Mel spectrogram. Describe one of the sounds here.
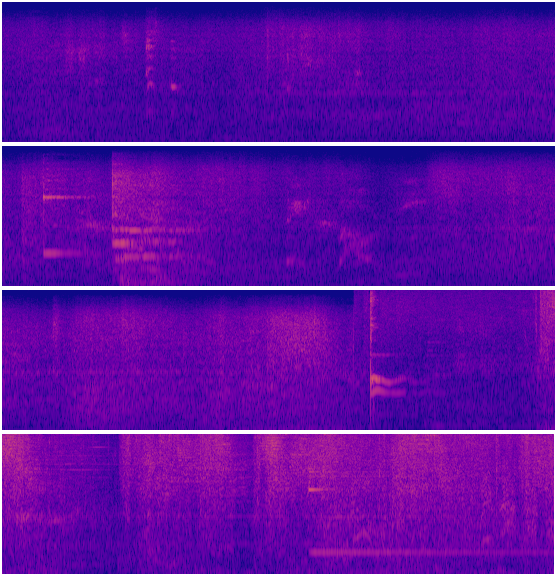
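Game spell effects whoosh and crackle in bursts.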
